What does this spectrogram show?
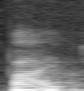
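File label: "five", English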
